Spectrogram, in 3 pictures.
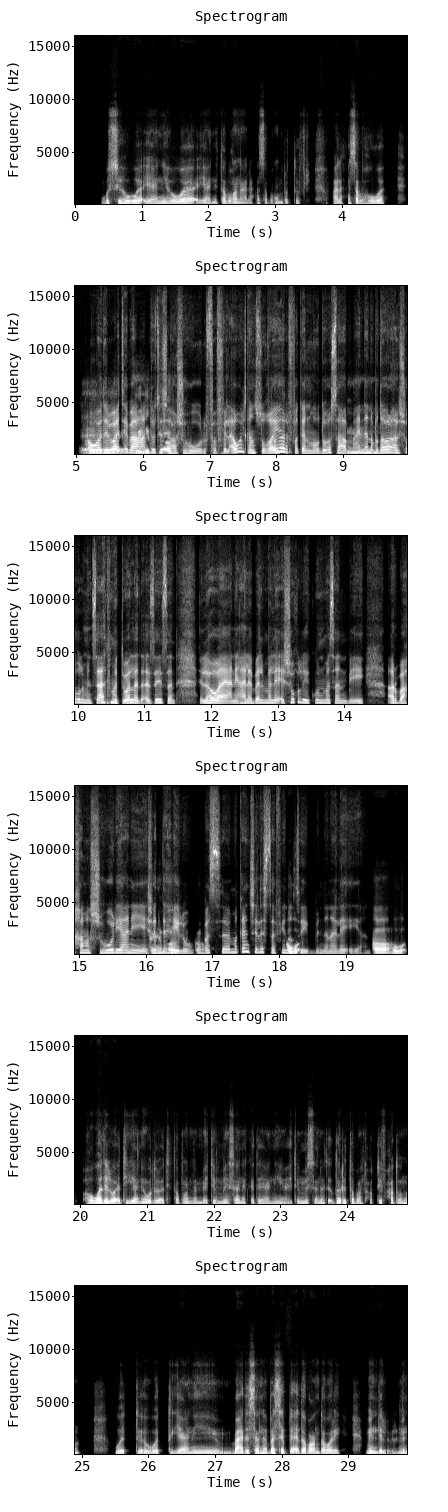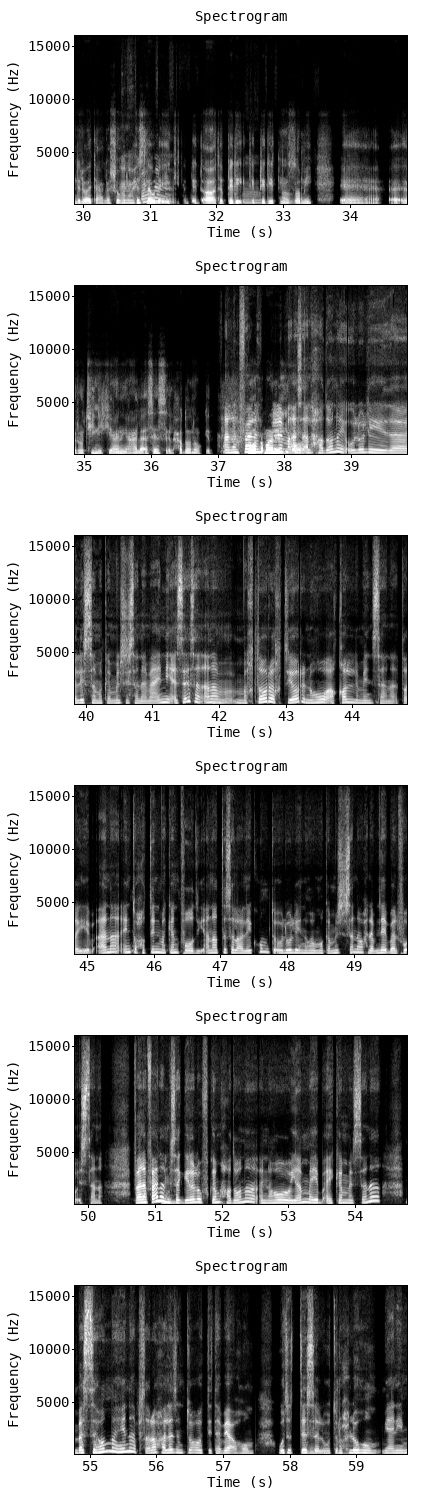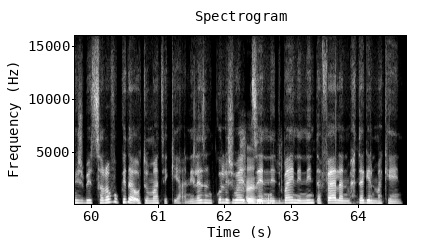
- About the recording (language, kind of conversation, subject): Arabic, advice, إزاي ولادة طفلك غيرّت نمط حياتك؟
- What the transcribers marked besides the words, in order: other background noise; laughing while speaking: "من ساعة"; in English: "روتينaك"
